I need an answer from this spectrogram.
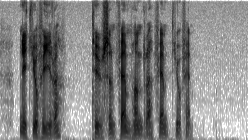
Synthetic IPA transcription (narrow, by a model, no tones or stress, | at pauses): nɪt̪ʰːɪʊfyːɾa | t̪ʰʉ̟ːsənfɛmɦɵnd̪ɾafɛmt̪ʰɪʊfɛ̰mː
